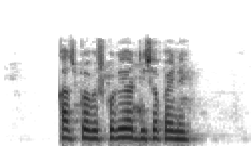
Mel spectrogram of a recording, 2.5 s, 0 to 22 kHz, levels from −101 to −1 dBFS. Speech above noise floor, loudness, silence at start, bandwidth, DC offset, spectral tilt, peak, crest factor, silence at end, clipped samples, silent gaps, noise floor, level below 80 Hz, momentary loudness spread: 60 dB; -18 LUFS; 0.6 s; 7.6 kHz; under 0.1%; -5 dB/octave; -2 dBFS; 18 dB; 0.6 s; under 0.1%; none; -78 dBFS; -60 dBFS; 6 LU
